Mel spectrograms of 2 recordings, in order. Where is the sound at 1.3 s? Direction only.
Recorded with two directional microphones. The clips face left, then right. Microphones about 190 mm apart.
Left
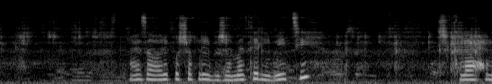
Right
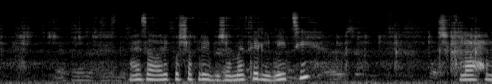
10° right (ahead or behind).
